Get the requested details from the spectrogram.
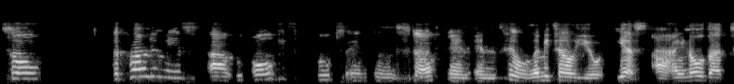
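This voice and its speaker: A bright, sharp tone in a non-native accent, with very wide pitch swings, big swings in loudness, a fairly slow pace, and a dry, close sound with no echo. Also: woman, medium pitch for a woman. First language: not English. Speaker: fan in audience. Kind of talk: debate comment. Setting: online audio space. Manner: halting.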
